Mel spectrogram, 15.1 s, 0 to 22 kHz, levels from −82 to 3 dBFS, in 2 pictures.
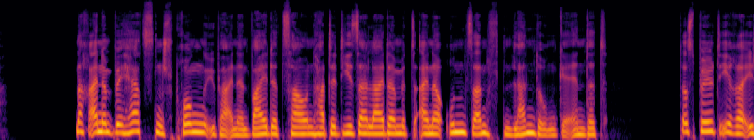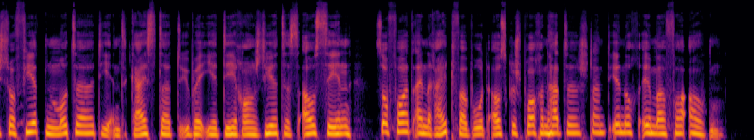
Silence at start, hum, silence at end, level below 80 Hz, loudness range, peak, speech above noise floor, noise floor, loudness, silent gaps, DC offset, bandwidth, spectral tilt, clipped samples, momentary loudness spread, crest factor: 0.75 s; none; 0.3 s; -54 dBFS; 3 LU; -4 dBFS; over 74 dB; under -90 dBFS; -17 LUFS; 6.61-6.80 s; under 0.1%; 16 kHz; -6.5 dB/octave; under 0.1%; 6 LU; 14 dB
